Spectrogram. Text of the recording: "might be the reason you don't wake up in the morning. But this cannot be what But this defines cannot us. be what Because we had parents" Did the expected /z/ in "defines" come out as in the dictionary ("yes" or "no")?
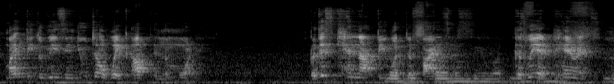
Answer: yes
